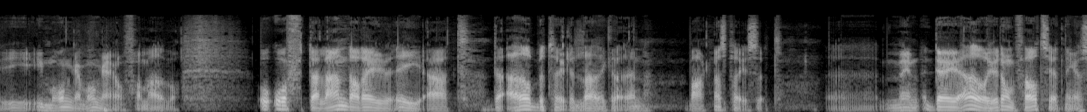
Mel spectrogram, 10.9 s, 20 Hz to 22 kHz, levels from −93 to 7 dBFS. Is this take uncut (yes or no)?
yes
